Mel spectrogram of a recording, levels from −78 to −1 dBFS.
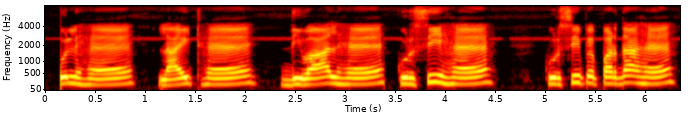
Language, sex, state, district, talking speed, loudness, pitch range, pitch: Hindi, male, Chhattisgarh, Sarguja, 105 wpm, -20 LUFS, 165-195 Hz, 180 Hz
